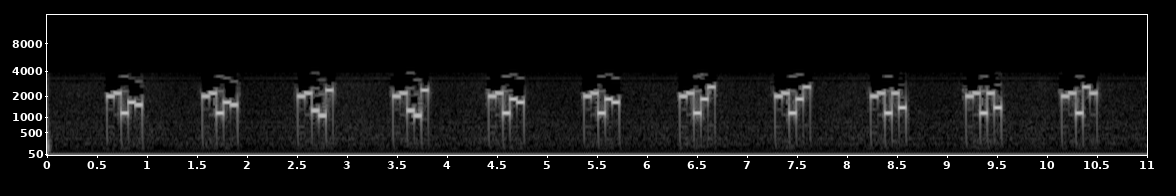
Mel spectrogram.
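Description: Five-tone selective call (ZVEI), heard as quick runs of five tones, tones of about 80 ms. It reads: 89265 89265 89310 89310 89276 89276 89277 89277 89294 89294 89229
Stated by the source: ZVEI five-tone call 89240 received by SDR, from the feuerwehr-orlamuende.org fire brigade server.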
